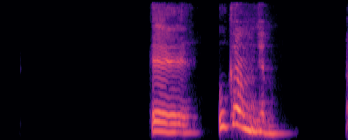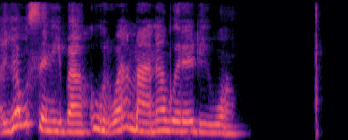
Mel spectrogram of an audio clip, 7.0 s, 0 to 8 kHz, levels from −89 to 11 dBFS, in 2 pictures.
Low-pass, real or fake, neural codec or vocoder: 7.2 kHz; fake; codec, 24 kHz, 1 kbps, SNAC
